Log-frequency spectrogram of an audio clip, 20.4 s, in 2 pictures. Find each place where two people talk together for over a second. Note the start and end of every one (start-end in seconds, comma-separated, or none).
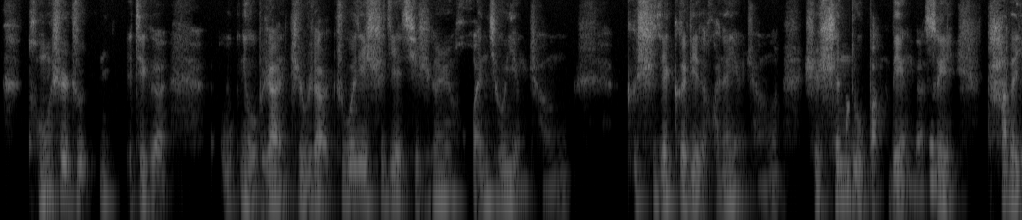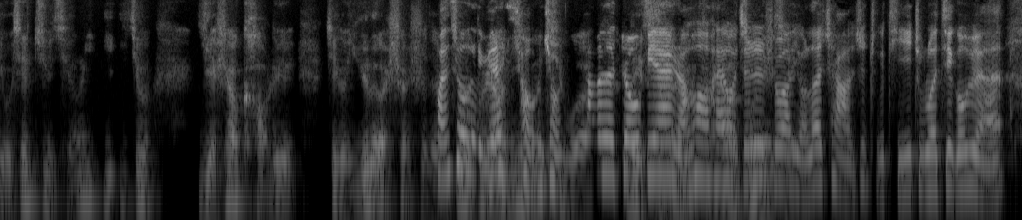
14.6-18.2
